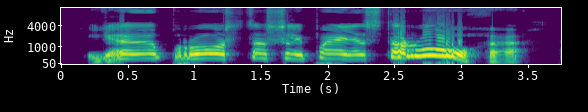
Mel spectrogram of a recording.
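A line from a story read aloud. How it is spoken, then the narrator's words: Hoarse old woman's voice. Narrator (Russian): Ответила какая-то женщина, чей голос хрипел, как от простуды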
